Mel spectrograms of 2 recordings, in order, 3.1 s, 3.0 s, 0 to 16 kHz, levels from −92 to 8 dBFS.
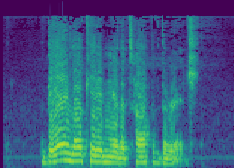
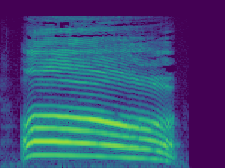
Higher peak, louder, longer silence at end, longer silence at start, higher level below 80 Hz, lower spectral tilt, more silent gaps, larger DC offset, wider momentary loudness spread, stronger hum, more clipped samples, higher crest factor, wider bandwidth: about the same, 0 dBFS vs 0 dBFS; about the same, -9 LUFS vs -10 LUFS; second, 0.5 s vs 0.7 s; first, 0.55 s vs 0.3 s; first, -42 dBFS vs -58 dBFS; first, -5.5 dB/octave vs -3.5 dB/octave; neither; neither; about the same, 10 LU vs 12 LU; neither; neither; about the same, 10 dB vs 10 dB; about the same, 11.5 kHz vs 11.5 kHz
